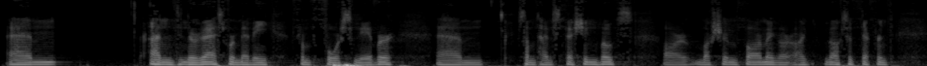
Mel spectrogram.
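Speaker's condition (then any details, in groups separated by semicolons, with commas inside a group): Cleft palate; speech not that clear at times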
